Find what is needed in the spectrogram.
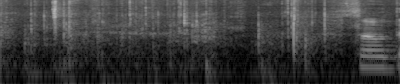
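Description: Plastic crinkling and rustling as shopping items are handled on a table, with a few sharp clicks.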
